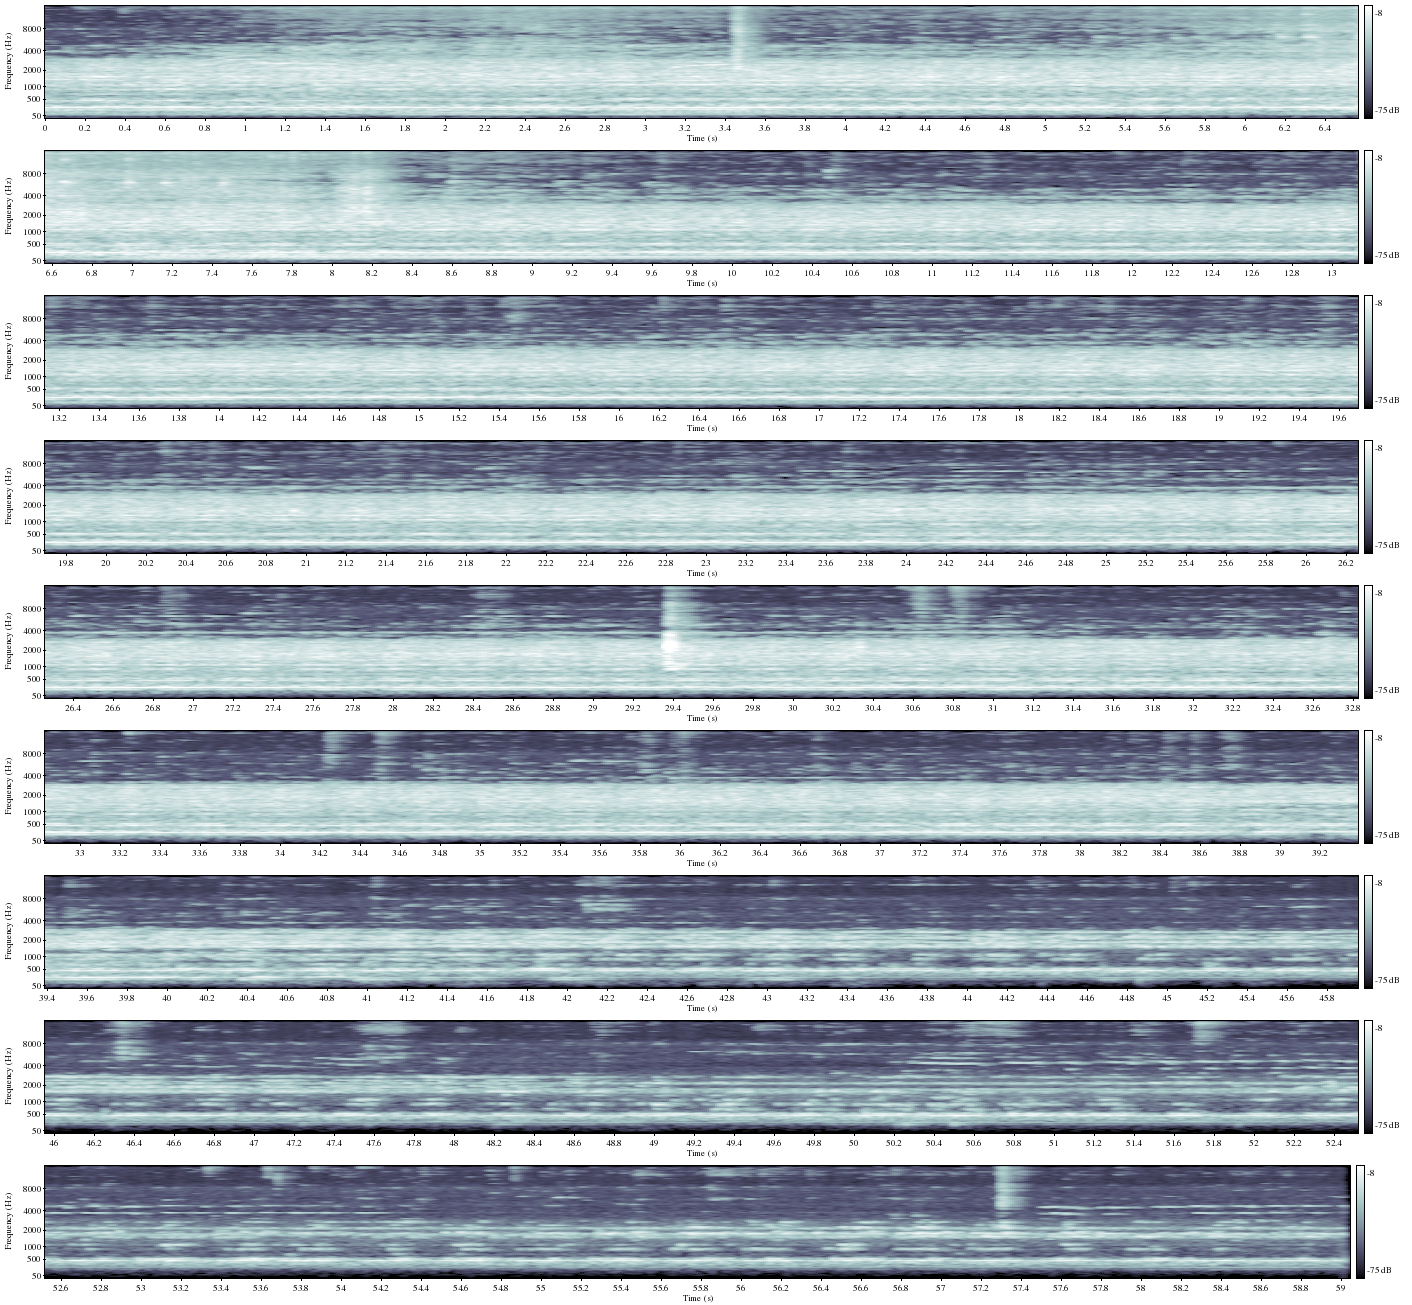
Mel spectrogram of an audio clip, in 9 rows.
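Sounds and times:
potter's wheel motor humming: 0.0s - 59.0s.

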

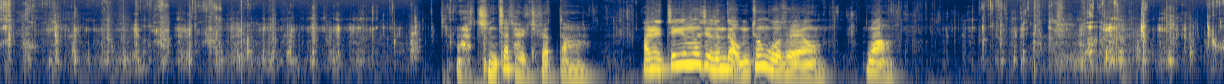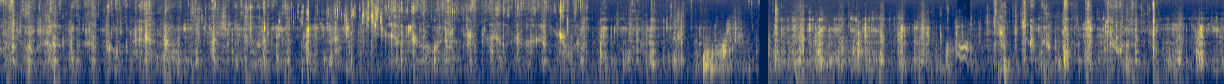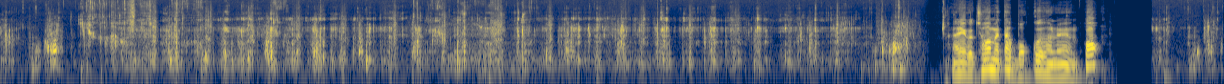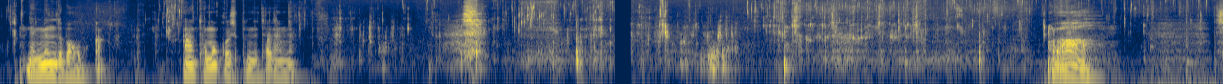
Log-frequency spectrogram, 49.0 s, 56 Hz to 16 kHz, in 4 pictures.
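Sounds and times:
noodles being slurped and chewed: 0.0s - 5.2s, 5.9s - 6.5s, 7.5s - 33.8s, 36.0s - 48.9s.

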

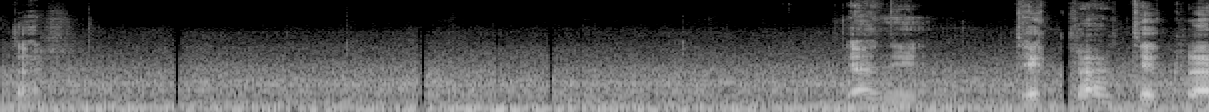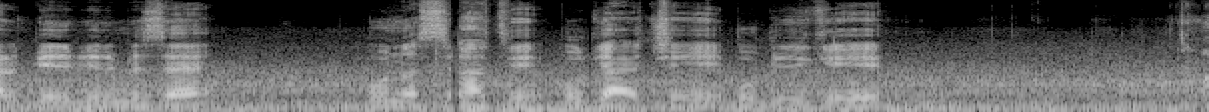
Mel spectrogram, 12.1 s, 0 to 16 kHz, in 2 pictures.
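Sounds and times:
car cabin road noise: 0.0s - 12.0s.

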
